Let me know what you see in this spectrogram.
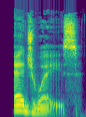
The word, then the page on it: edgeways: American English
